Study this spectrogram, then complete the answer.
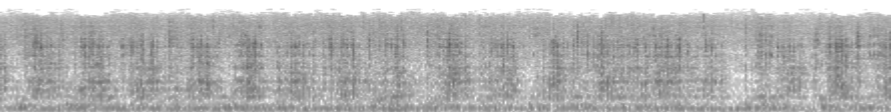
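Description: Peanuts sizzle as they roast in a pan.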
